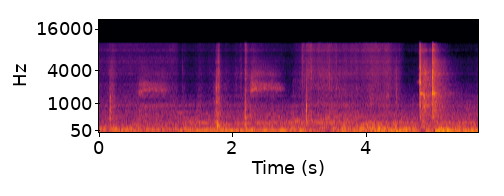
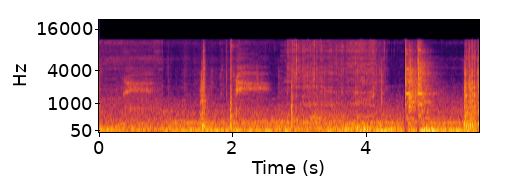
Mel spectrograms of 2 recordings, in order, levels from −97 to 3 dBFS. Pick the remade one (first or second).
first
